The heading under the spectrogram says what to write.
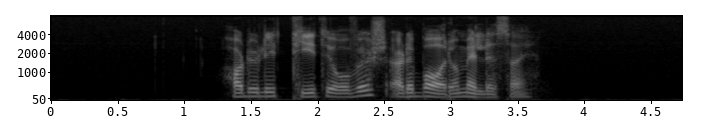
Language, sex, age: Norwegian, male, 40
